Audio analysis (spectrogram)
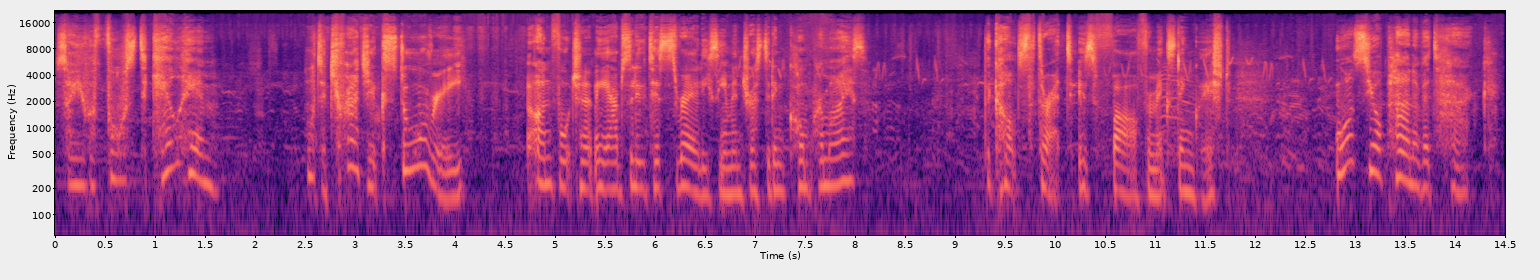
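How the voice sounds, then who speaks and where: A woman playing a composed, probing journalist in a fantasy video game, putting pointed questions in a measured manner. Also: medium pitch, expressive, a bit bright. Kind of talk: video game dialogue acting.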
